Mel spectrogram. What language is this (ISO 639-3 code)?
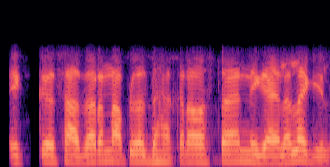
mar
